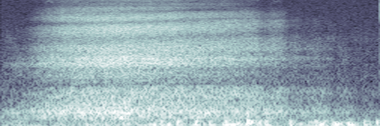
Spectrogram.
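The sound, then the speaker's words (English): A slow, deep breath in and out during a guided calming exercise, heard as one long, steady, airy hiss that swells and then fades away, with no talking over it. “Can you take a deep breath for me? Yep, I'll do it with you.”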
